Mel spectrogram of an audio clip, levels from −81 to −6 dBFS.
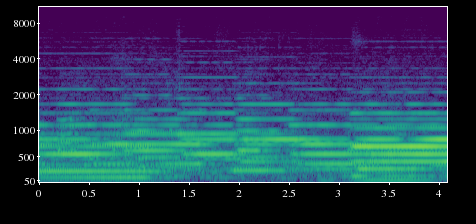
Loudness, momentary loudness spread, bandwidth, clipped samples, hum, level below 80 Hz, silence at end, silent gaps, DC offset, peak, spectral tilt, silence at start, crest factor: -26 LUFS; 6 LU; 8.8 kHz; under 0.1%; none; -46 dBFS; 0 s; none; under 0.1%; -12 dBFS; -8 dB/octave; 0 s; 14 dB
